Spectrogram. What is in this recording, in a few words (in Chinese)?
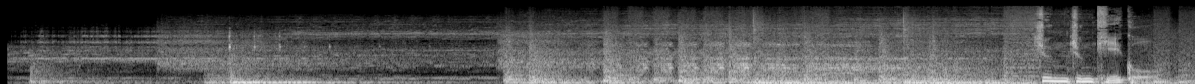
男 广告 演唱会宣传, 国语男声配音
